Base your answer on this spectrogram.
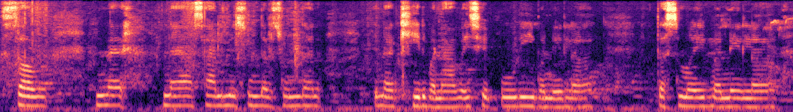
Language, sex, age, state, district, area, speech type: Maithili, female, 30-45, Bihar, Muzaffarpur, urban, spontaneous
